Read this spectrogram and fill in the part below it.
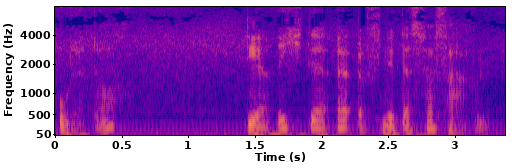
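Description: A man's voice: mid-range voice, very animated, moderate pace. A man narrating a children's audio drama in a dramatic, playful scripted storytelling style. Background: faint music.

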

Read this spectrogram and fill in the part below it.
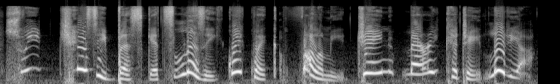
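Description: A woman voicing an excitable, nervous mother mouse in a storybook, with shrill, dramatic exclamations. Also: unhurried, dry recording, exaggerated voice, low-quality recording. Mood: excited.

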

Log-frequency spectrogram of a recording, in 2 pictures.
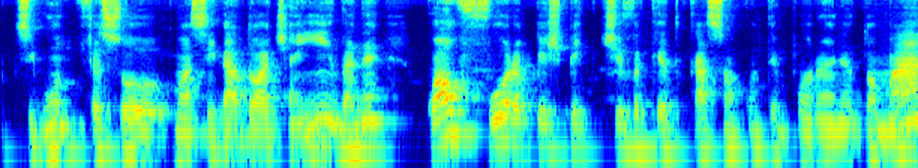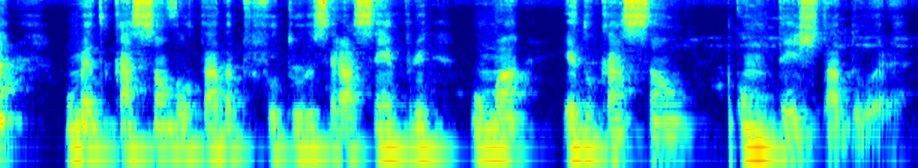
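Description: Older man, online lecturer, middle-pitched, hesitant and filler-heavy, webcam audio. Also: normal speed, darkish tone. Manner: hesitant, many filler sounds and restarts. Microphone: video call webcam.

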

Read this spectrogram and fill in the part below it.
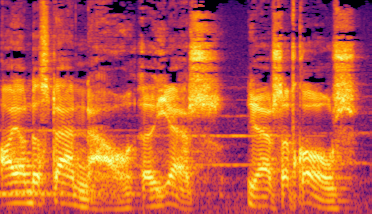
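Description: An eerie impostor of a motel clerk in a radio play. He talks very slowly and stiffly, halting and empty, with a creaky edge to the voice. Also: medium pitch, sing-song, music in the background. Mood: blank, eerie. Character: eerie, vacant doppelganger of a male motel clerk. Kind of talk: radio drama acting.

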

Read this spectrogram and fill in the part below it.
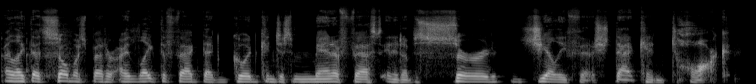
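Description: Husky man chatting emphatically. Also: mid-range voice, fairly even intonation, a little slow, hardly any pauses. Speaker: podcast panelist. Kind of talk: casual chat.

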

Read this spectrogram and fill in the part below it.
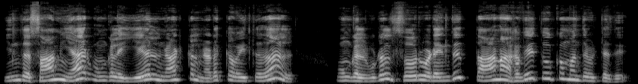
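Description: A man's voice: high-pitched, sharp tone, heavily acted. A man voicing a shrewd, witty court jester with a confident, explanatory manner.

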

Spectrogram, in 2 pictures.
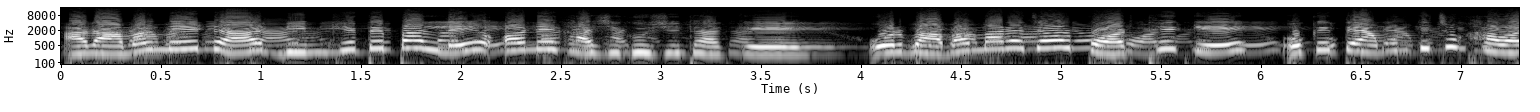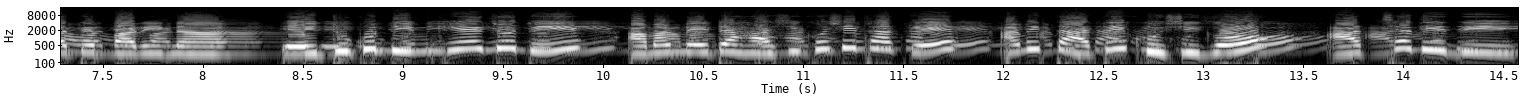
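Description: Cartoon mother of a poor village household, played by a woman: high-pitched, tender, homely. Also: expressive, moderate pace, crowd noise. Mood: content. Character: gentle, loving widowed village mother. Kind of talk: cartoon voice acting.

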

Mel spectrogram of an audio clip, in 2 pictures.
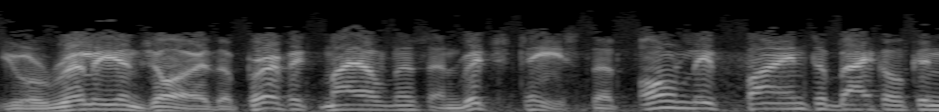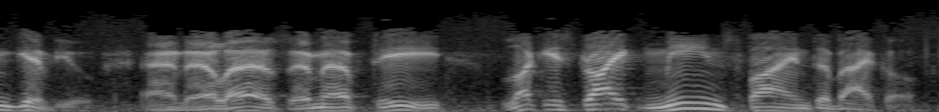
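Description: Animated male radio announcer. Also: lowish voice, normal speed, breathy edge. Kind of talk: 1950s radio commercial announcing. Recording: muffled, faintly hissy 1950s radio recording.

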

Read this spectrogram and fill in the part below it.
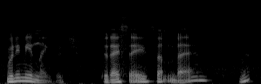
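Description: Lively gravelly man gaming. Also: medium pitch, no echo. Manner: excitable, jokey, quick outbursts and laughs. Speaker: game streamer. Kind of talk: casual co-op gaming chat.

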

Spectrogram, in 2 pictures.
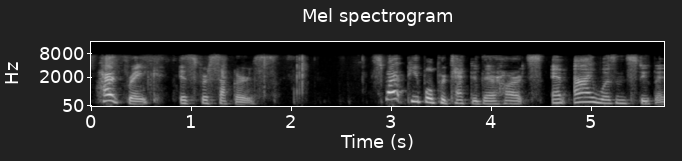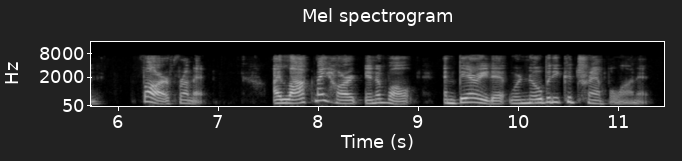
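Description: A middle-aged woman reading a first-person novel aloud in a measured way, recorded indoors on a webcam. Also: mid-range voice, expressive. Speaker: author reading from own novel. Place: small room, indoors. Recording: slightly dull webcam audio.

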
